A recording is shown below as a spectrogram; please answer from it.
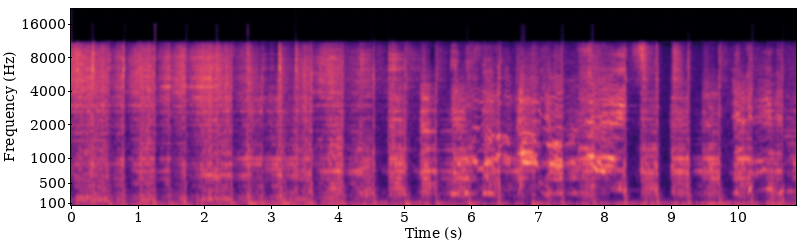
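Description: Live rock band playing through a stage PA: a full drum kit with kick and snare drives the beat under electric guitar and a stage piano.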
